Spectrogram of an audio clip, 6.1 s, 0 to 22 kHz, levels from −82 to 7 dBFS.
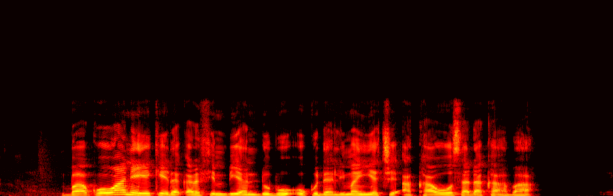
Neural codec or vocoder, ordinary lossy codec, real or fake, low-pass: none; none; real; 10.8 kHz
